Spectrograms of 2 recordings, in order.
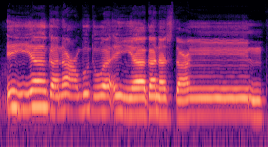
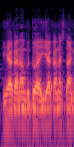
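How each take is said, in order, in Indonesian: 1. Bunyi y pada iyyaka ditahan dobel. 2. Bunyi y pada iyyaka pendek dan tunggal. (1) "yang ada tasdidnya" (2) "kayak gitu nggak ada tasdidnya"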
